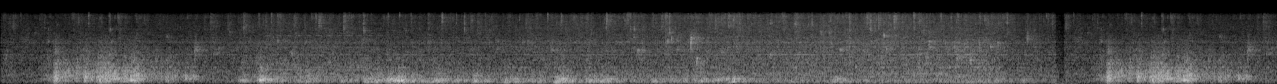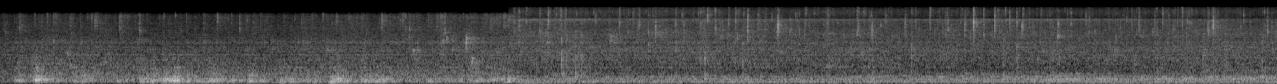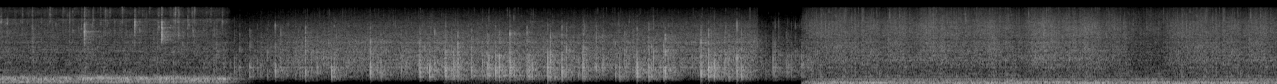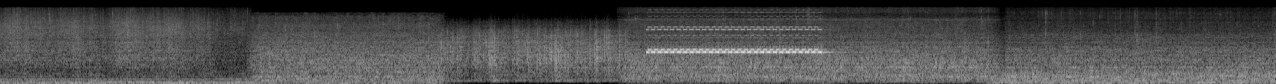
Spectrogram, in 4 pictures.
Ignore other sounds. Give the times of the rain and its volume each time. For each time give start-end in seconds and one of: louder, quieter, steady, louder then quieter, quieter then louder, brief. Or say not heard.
0.0-51.0 steady.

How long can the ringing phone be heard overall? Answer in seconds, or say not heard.
4 s.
